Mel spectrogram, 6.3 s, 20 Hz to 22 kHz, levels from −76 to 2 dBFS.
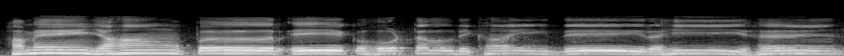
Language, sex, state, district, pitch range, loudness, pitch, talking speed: Hindi, male, Rajasthan, Jaipur, 155-170 Hz, -13 LUFS, 165 Hz, 85 wpm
